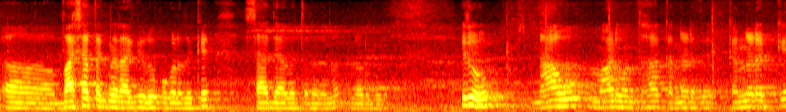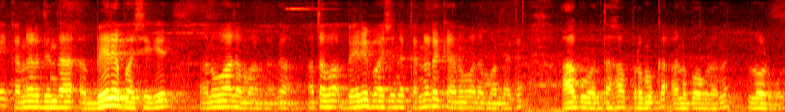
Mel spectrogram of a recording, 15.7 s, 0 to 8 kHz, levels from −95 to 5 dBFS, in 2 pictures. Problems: background conversations at intervals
